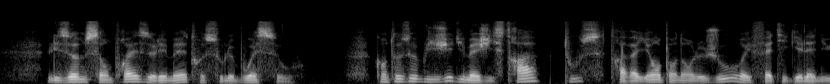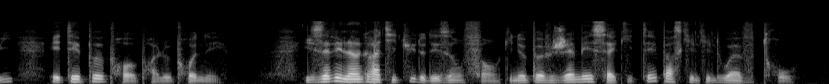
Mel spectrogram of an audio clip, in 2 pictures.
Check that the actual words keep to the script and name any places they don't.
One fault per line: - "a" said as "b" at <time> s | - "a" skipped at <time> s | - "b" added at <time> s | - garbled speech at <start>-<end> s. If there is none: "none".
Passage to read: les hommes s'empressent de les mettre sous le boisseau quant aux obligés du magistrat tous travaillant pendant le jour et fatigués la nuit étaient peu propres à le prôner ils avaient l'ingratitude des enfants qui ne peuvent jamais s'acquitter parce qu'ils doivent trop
- "qu'ils" added at 15.3 s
